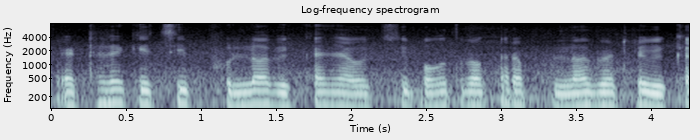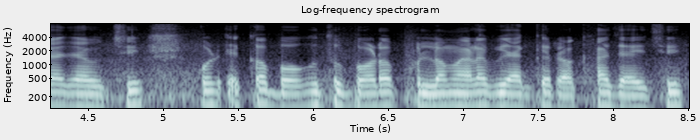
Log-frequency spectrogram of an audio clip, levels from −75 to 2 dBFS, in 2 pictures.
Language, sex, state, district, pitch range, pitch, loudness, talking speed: Odia, male, Odisha, Khordha, 120-130 Hz, 125 Hz, -14 LUFS, 140 wpm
